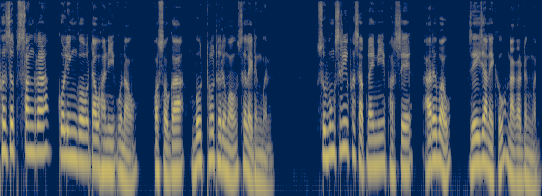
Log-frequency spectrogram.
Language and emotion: Bodo, neutral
